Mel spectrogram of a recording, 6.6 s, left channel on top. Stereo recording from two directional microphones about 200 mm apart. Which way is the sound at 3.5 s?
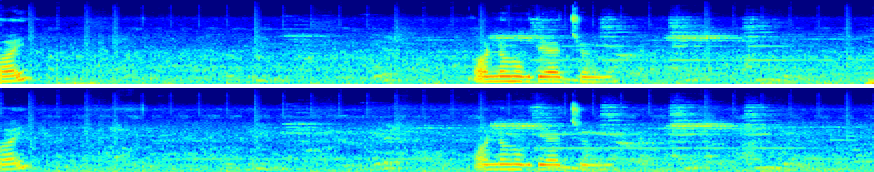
10° left (ahead or behind).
